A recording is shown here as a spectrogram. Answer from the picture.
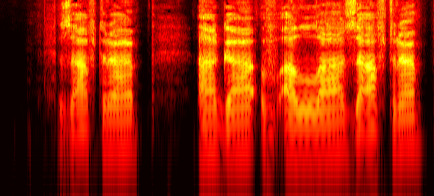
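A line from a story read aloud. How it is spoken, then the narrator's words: Toothless mumble, earnestly persuasive. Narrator (Russian): стараясь придать своему голосу особенную убедительность, зашамкал Мустафа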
